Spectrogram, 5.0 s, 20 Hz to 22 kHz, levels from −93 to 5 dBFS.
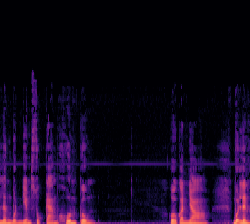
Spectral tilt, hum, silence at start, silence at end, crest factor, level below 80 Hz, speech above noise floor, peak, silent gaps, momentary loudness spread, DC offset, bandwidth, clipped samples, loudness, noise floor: -8 dB/octave; none; 0 s; 0 s; 20 dB; -50 dBFS; 34 dB; -6 dBFS; none; 13 LU; under 0.1%; 10.5 kHz; under 0.1%; -26 LUFS; -58 dBFS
